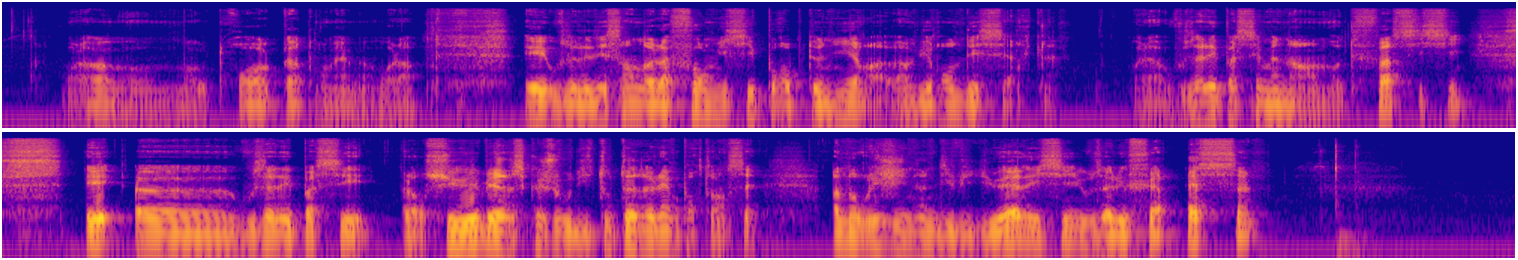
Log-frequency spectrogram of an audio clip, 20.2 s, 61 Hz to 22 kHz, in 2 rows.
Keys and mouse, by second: 2.0 click, 3.7-7.4 drag, 8.9 click, 15.1-16.7 drag, 19.0 s.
